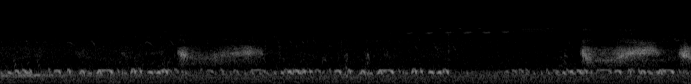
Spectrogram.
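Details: Lekking black grouse recorded on 19 April 2011 in Läänemaa, Estonia, keep up a steady, rolling low bubbling, with two harsh rushing hiss calls, one in the middle and one near the end.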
